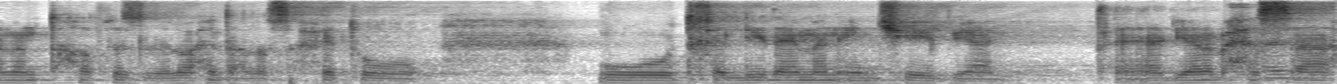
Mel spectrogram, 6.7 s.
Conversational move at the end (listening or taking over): listening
